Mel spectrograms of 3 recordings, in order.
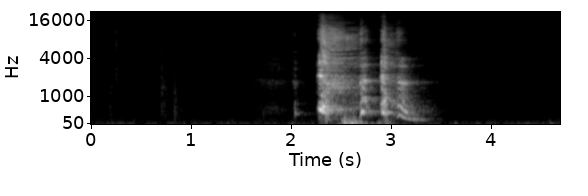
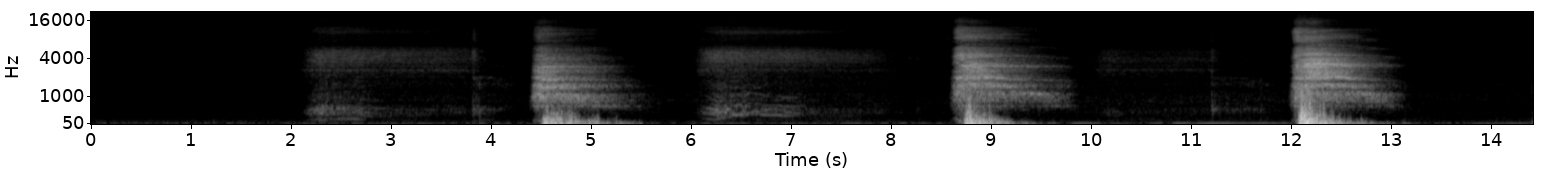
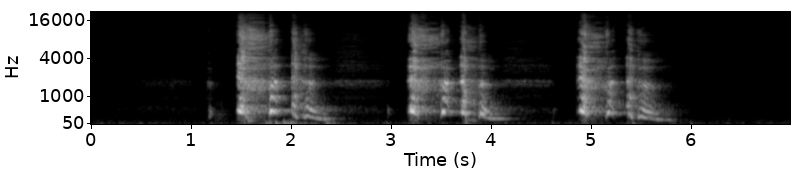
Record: cough_length: 4.7 s
cough_amplitude: 29314
cough_signal_mean_std_ratio: 0.23
exhalation_length: 14.4 s
exhalation_amplitude: 16703
exhalation_signal_mean_std_ratio: 0.26
three_cough_length: 7.0 s
three_cough_amplitude: 16353
three_cough_signal_mean_std_ratio: 0.35
survey_phase: beta (2021-08-13 to 2022-03-07)
age: 18-44
gender: Female
wearing_mask: 'No'
symptom_cough_any: true
symptom_runny_or_blocked_nose: true
symptom_sore_throat: true
symptom_fatigue: true
symptom_headache: true
symptom_change_to_sense_of_smell_or_taste: true
symptom_onset: 5 days
smoker_status: Ex-smoker
respiratory_condition_asthma: false
respiratory_condition_other: false
recruitment_source: Test and Trace
submission_delay: 2 days
covid_test_result: Positive
covid_test_method: RT-qPCR
covid_ct_value: 32.2
covid_ct_gene: N gene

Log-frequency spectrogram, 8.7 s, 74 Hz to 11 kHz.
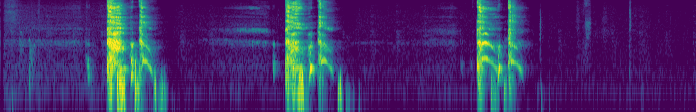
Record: three_cough_length: 8.7 s
three_cough_amplitude: 17675
three_cough_signal_mean_std_ratio: 0.28
survey_phase: beta (2021-08-13 to 2022-03-07)
age: 45-64
gender: Female
wearing_mask: 'No'
symptom_cough_any: true
symptom_onset: 2 days
smoker_status: Never smoked
respiratory_condition_asthma: false
respiratory_condition_other: false
recruitment_source: Test and Trace
submission_delay: 1 day
covid_test_result: Negative
covid_test_method: RT-qPCR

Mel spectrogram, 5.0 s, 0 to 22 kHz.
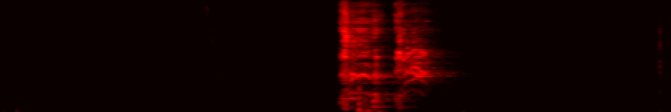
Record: cough_length: 5.0 s
cough_amplitude: 3190
cough_signal_mean_std_ratio: 0.3
survey_phase: beta (2021-08-13 to 2022-03-07)
age: 65+
gender: Male
wearing_mask: 'No'
symptom_none: true
smoker_status: Ex-smoker
respiratory_condition_asthma: true
respiratory_condition_other: false
recruitment_source: REACT
submission_delay: 1 day
covid_test_result: Negative
covid_test_method: RT-qPCR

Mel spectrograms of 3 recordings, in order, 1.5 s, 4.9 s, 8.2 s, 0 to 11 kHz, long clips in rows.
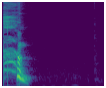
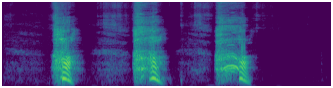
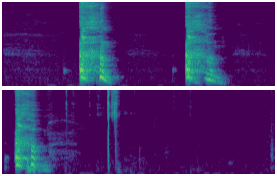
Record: cough_length: 1.5 s
cough_amplitude: 24200
cough_signal_mean_std_ratio: 0.3
exhalation_length: 4.9 s
exhalation_amplitude: 32768
exhalation_signal_mean_std_ratio: 0.37
three_cough_length: 8.2 s
three_cough_amplitude: 32768
three_cough_signal_mean_std_ratio: 0.28
survey_phase: beta (2021-08-13 to 2022-03-07)
age: 45-64
gender: Male
wearing_mask: 'No'
symptom_none: true
smoker_status: Never smoked
respiratory_condition_asthma: false
respiratory_condition_other: false
recruitment_source: REACT
submission_delay: 2 days
covid_test_result: Negative
covid_test_method: RT-qPCR
influenza_a_test_result: Negative
influenza_b_test_result: Negative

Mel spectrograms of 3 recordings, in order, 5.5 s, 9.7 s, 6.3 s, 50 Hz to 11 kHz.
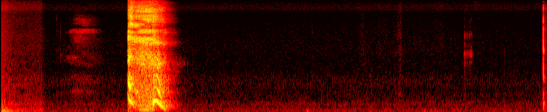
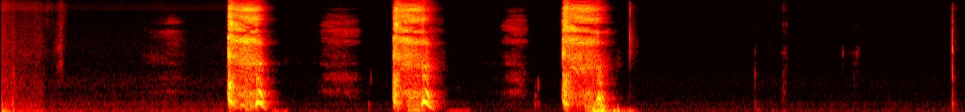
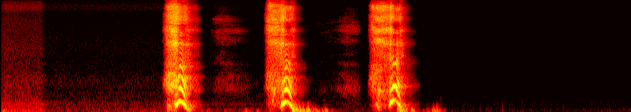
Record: cough_length: 5.5 s
cough_amplitude: 26028
cough_signal_mean_std_ratio: 0.22
three_cough_length: 9.7 s
three_cough_amplitude: 26028
three_cough_signal_mean_std_ratio: 0.29
exhalation_length: 6.3 s
exhalation_amplitude: 26027
exhalation_signal_mean_std_ratio: 0.3
survey_phase: beta (2021-08-13 to 2022-03-07)
age: 45-64
gender: Female
wearing_mask: 'No'
symptom_runny_or_blocked_nose: true
smoker_status: Never smoked
respiratory_condition_asthma: false
respiratory_condition_other: false
recruitment_source: REACT
submission_delay: 0 days
covid_test_result: Negative
covid_test_method: RT-qPCR
influenza_a_test_result: Negative
influenza_b_test_result: Negative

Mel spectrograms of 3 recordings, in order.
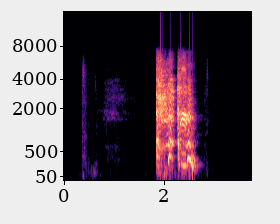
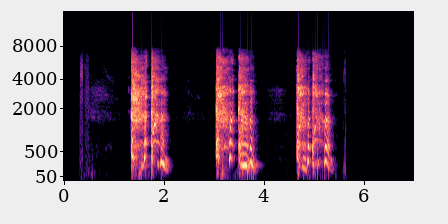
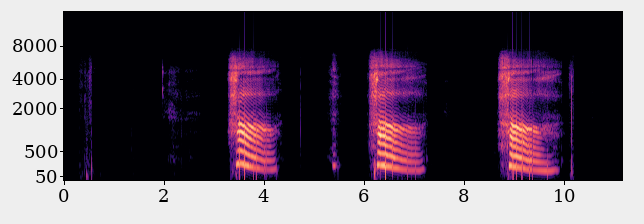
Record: cough_length: 3.8 s
cough_amplitude: 30004
cough_signal_mean_std_ratio: 0.39
three_cough_length: 7.0 s
three_cough_amplitude: 31770
three_cough_signal_mean_std_ratio: 0.43
exhalation_length: 11.2 s
exhalation_amplitude: 25805
exhalation_signal_mean_std_ratio: 0.37
survey_phase: beta (2021-08-13 to 2022-03-07)
age: 45-64
gender: Female
wearing_mask: 'No'
symptom_cough_any: true
symptom_onset: 10 days
smoker_status: Never smoked
respiratory_condition_asthma: false
respiratory_condition_other: false
recruitment_source: REACT
submission_delay: 2 days
covid_test_result: Negative
covid_test_method: RT-qPCR
influenza_a_test_result: Unknown/Void
influenza_b_test_result: Unknown/Void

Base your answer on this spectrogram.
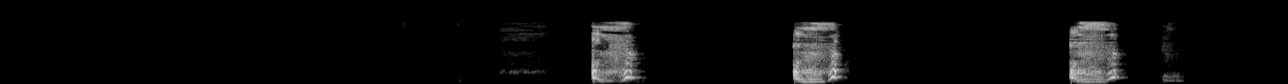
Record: three_cough_length: 12.9 s
three_cough_amplitude: 28395
three_cough_signal_mean_std_ratio: 0.26
survey_phase: alpha (2021-03-01 to 2021-08-12)
age: 45-64
gender: Female
wearing_mask: 'No'
symptom_cough_any: true
symptom_shortness_of_breath: true
symptom_abdominal_pain: true
symptom_fatigue: true
symptom_change_to_sense_of_smell_or_taste: true
symptom_onset: 5 days
smoker_status: Ex-smoker
respiratory_condition_asthma: false
respiratory_condition_other: false
recruitment_source: Test and Trace
submission_delay: 1 day
covid_test_result: Positive
covid_test_method: RT-qPCR
covid_ct_value: 15.1
covid_ct_gene: ORF1ab gene
covid_ct_mean: 15.6
covid_viral_load: 7800000 copies/ml
covid_viral_load_category: High viral load (>1M copies/ml)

